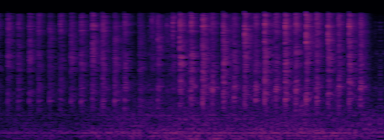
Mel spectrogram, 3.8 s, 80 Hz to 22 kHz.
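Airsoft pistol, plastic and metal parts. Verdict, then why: Loose. A loose, non-upgraded airsoft pistol is shaken by hand, giving a loud, fast rattle of about 26 bright, short clacks with almost no low end. The rattling shows the unit is loose, unlike an upgraded one that stays quiet when shaken.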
